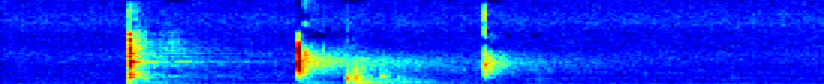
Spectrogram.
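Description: Snooker balls click together as the cue ball hits the pack of reds.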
